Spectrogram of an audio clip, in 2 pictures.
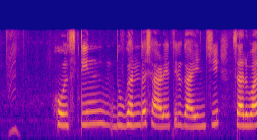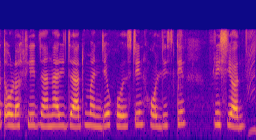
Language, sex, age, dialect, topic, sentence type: Marathi, female, 18-24, Varhadi, agriculture, statement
